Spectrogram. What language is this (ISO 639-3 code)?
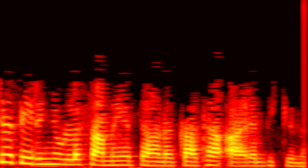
mal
